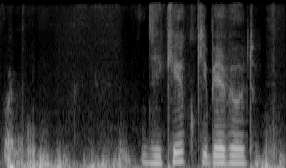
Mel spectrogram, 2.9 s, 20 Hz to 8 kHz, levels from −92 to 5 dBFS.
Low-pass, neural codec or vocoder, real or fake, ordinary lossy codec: 7.2 kHz; codec, 16 kHz, 1 kbps, X-Codec, WavLM features, trained on Multilingual LibriSpeech; fake; AAC, 32 kbps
